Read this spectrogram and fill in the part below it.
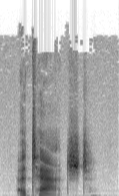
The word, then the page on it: attached: American English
